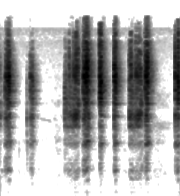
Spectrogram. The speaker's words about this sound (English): This thing is a wiro, often heard in Latin music.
